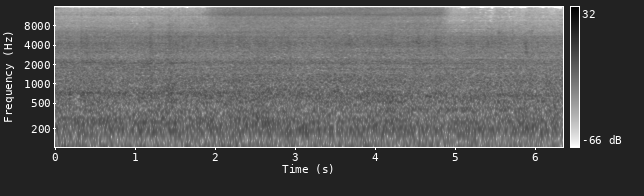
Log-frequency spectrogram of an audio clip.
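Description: Freight train passing through, a steady rumbling of wheels on the rails.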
